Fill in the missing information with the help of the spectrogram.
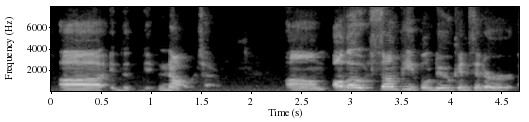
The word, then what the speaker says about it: Naruto: All right, we got Naruto. – Thank you for pronouncing it right, by the way. – Because if you had been like Naruto, I was gonna get up and leave.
